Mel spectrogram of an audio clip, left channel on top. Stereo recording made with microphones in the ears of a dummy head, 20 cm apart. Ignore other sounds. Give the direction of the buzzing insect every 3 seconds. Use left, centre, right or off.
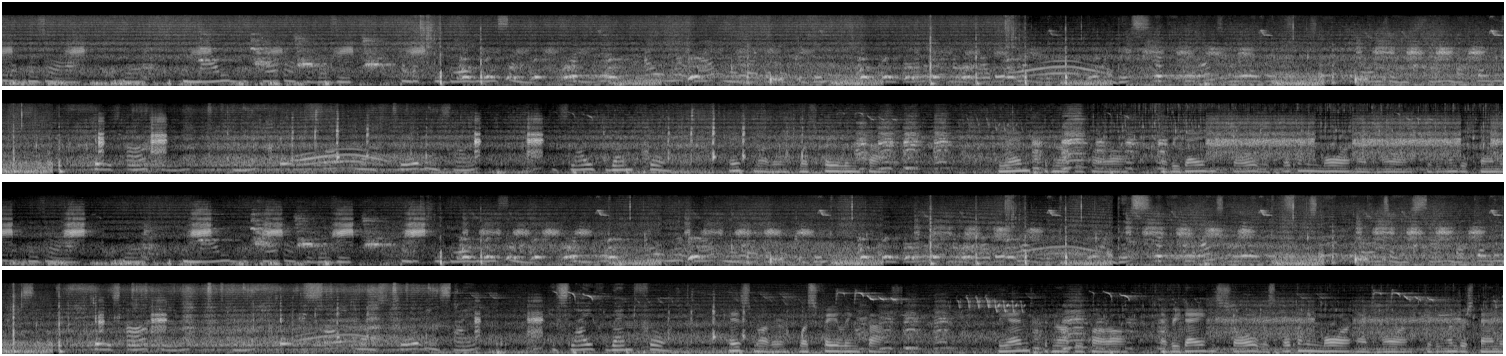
left, left, left, centre, right, right, right, right, right, right.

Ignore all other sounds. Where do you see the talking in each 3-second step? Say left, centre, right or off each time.
left, left, left, centre, right, right, right, right, right, right.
